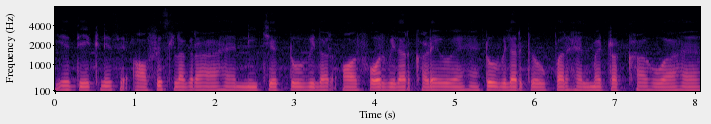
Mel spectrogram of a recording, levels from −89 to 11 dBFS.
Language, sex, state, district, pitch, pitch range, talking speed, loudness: Hindi, male, Uttar Pradesh, Etah, 120 Hz, 120-125 Hz, 155 wpm, -33 LUFS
